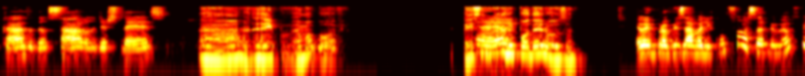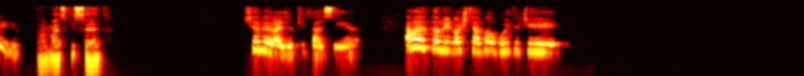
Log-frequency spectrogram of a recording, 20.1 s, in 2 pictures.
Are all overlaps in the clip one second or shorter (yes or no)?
yes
